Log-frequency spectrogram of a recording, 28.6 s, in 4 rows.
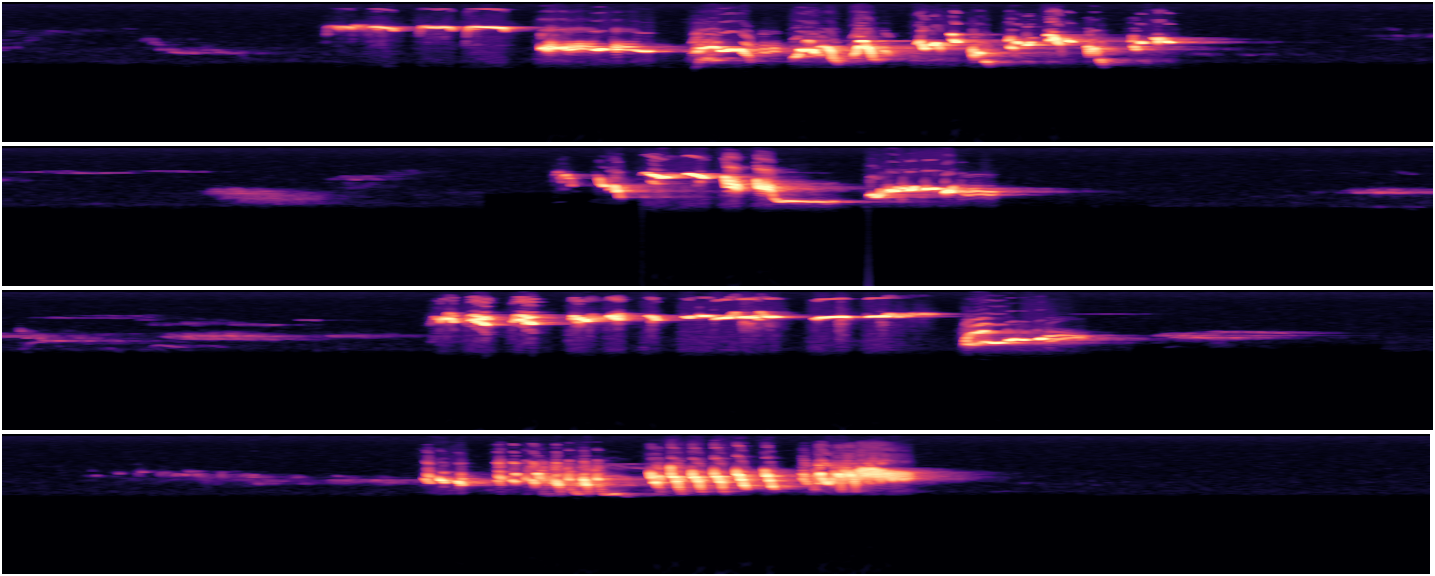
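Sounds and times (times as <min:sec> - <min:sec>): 
European robin song: 0:00.0 - 0:06.3, 0:09.9 - 0:12.5, 0:13.8 - 0:21.0, 0:22.0 - 0:26.4.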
